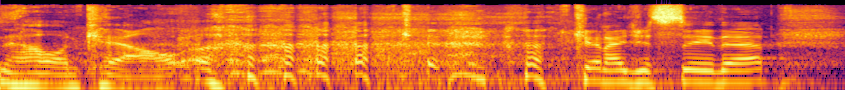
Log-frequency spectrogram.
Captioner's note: audience laughing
